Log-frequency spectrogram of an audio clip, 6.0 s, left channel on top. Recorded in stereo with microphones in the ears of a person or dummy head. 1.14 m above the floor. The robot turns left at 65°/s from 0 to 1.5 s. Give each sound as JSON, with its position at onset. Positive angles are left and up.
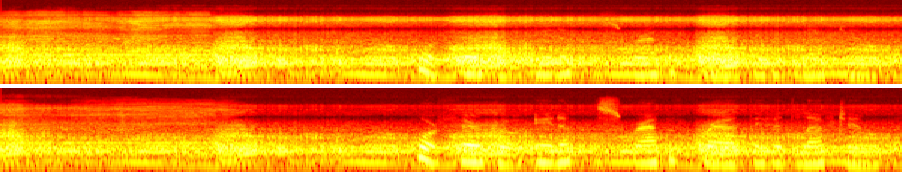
{"t": 0.0, "sound": "an engine running", "azimuth_deg": 180}
{"t": 2.8, "sound": "a woman speaking", "side_deg": -35}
